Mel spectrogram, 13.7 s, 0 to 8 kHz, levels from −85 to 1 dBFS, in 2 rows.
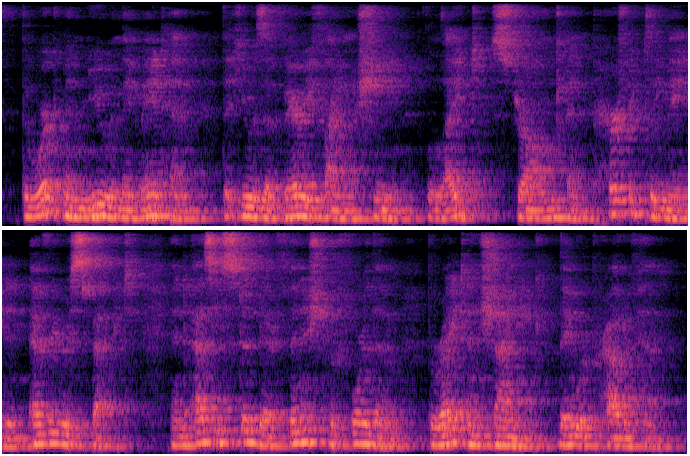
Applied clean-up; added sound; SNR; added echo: none; none; none; reverberation time 1.1 s.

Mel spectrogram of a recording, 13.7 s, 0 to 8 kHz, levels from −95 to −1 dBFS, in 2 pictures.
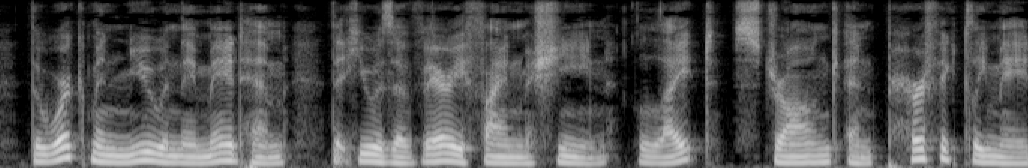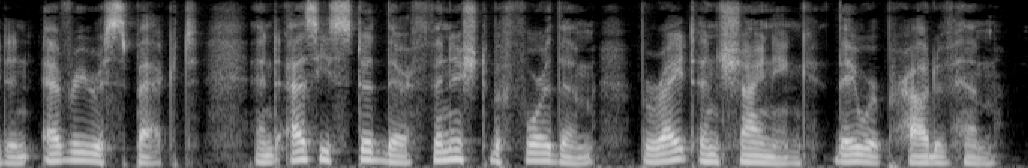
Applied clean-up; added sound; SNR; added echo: none; none; none; none.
